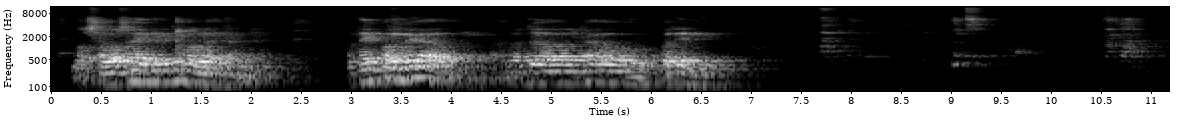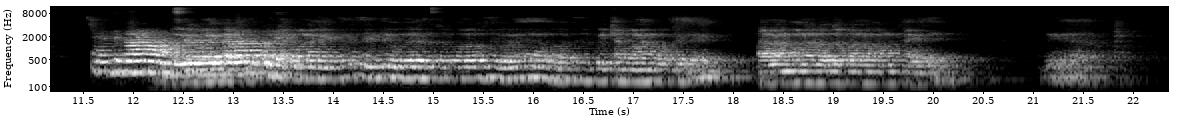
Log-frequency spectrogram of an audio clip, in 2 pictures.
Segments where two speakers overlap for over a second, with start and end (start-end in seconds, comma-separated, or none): 12.1-13.5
